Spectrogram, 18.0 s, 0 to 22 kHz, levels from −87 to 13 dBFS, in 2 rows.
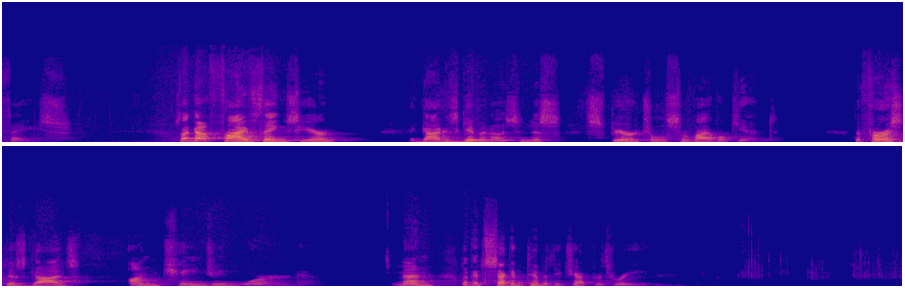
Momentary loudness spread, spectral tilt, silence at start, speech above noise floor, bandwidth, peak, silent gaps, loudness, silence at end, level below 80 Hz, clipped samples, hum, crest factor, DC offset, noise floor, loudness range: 23 LU; -4.5 dB/octave; 0 s; over 54 dB; 16 kHz; -12 dBFS; none; -35 LUFS; 2.65 s; -80 dBFS; under 0.1%; none; 26 dB; under 0.1%; under -90 dBFS; 12 LU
